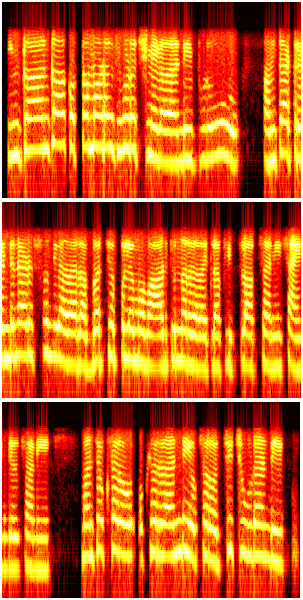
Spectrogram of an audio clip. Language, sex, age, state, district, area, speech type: Telugu, female, 18-30, Telangana, Mulugu, urban, conversation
